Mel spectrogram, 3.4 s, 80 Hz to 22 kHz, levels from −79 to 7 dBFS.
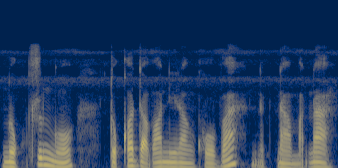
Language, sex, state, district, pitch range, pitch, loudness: Garo, male, Meghalaya, North Garo Hills, 105-125 Hz, 110 Hz, -20 LUFS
